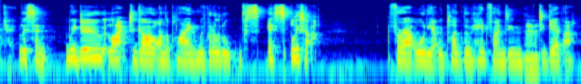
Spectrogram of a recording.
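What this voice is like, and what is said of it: Australian accent. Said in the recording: “You might hear our accents. We're from Australia”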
